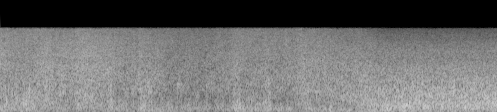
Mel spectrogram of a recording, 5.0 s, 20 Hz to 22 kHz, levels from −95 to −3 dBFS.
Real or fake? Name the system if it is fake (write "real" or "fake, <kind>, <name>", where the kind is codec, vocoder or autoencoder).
real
